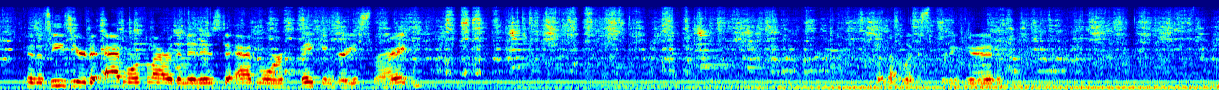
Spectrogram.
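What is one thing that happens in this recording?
Butter and flour sizzle and crackle in a hot pan.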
